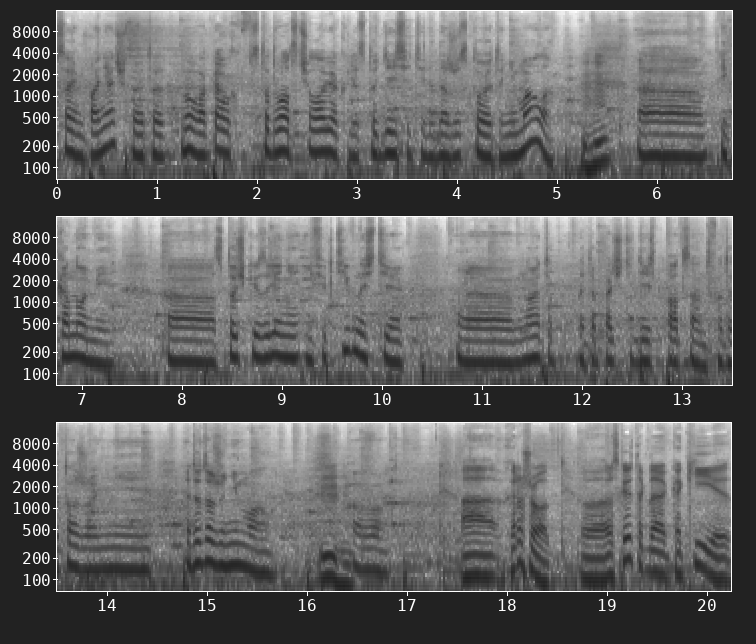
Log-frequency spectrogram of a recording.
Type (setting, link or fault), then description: setting, busy venue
